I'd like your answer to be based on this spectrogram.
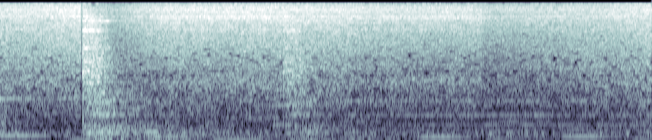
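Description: Continuous hiss of steam venting in the Rec Room Crimson Cauldron game, a broad steady rushing spray with brief louder bursts, while low tonal game music plays underneath.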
